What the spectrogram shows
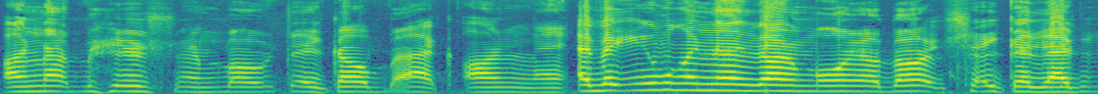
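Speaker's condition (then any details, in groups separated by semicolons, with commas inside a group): Cerebral palsy; voice often not understood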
